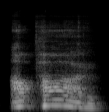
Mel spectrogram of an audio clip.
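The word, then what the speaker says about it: עפר: 아파 여기 가운데 이렇게 긴 거는 길게 아파르, 아따. 전라도 말 아따 있죠. 있잖아, 아따. 어? 너는 뭐뭐이기 때문이다. 아따, 아따. 아따, 여기도 발음이 똑같죠. 아따.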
